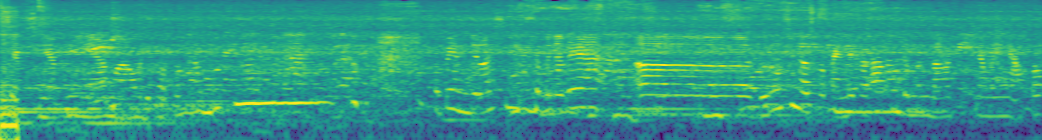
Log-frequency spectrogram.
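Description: Indistinct voices talking in a hair salon over a steady background hum.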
